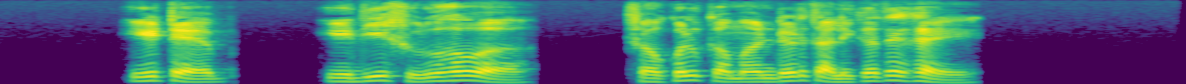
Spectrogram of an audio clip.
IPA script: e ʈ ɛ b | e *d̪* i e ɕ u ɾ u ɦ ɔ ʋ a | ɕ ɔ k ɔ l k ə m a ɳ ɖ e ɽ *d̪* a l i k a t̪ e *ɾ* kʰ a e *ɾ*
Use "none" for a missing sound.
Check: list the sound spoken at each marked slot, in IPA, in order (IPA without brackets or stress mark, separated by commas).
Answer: d̪, t̪, none, none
